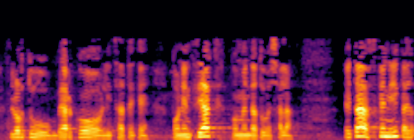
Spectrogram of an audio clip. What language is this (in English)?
Basque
